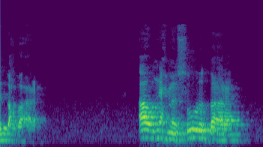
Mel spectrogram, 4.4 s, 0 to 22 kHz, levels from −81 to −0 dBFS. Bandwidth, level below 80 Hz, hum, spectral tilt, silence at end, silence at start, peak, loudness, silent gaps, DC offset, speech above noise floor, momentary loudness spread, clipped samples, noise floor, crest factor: 12 kHz; -66 dBFS; none; -7.5 dB/octave; 0.35 s; 0 s; 0 dBFS; -19 LUFS; none; under 0.1%; 44 dB; 14 LU; under 0.1%; -63 dBFS; 20 dB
